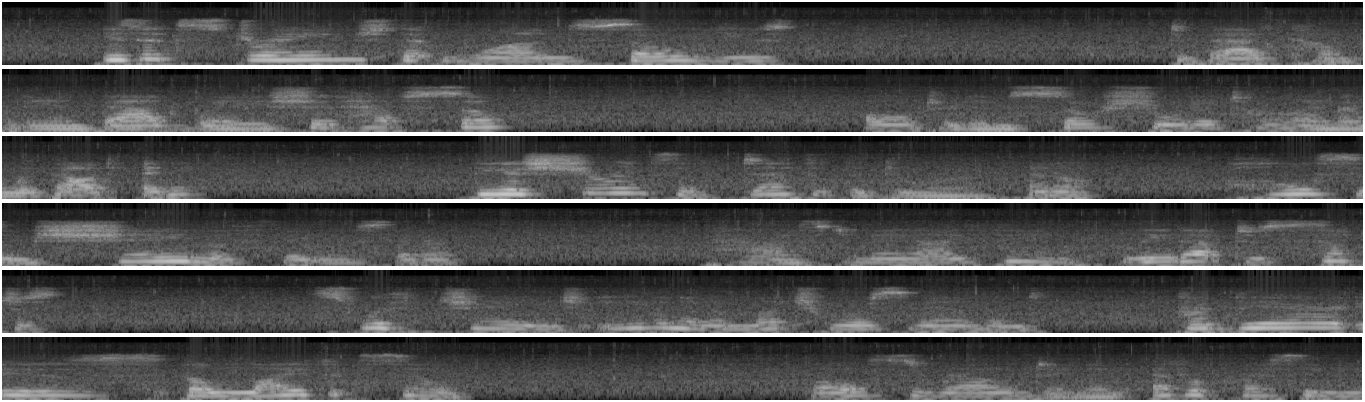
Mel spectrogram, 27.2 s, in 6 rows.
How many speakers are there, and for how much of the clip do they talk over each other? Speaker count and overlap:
one, no overlap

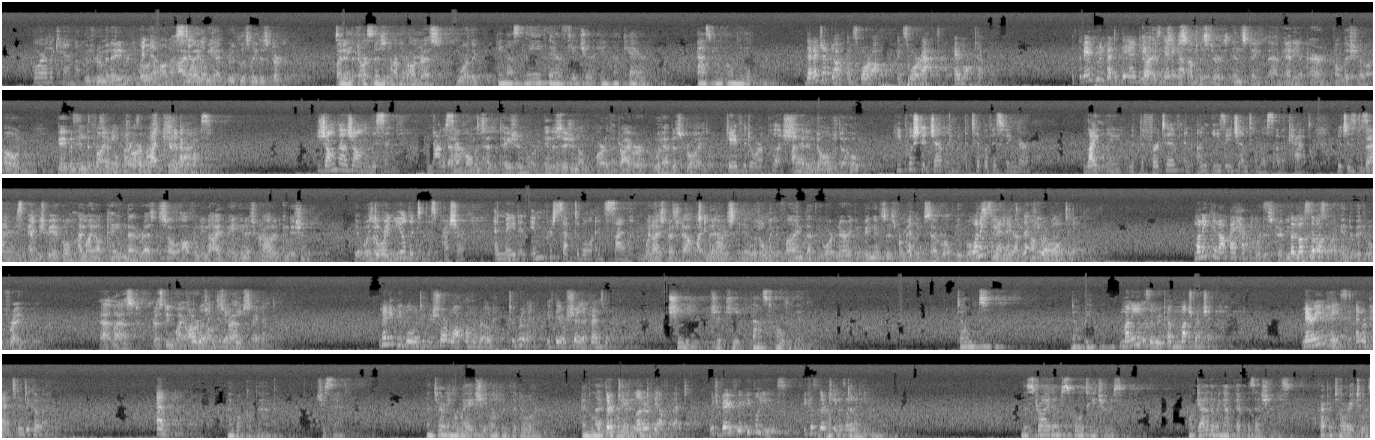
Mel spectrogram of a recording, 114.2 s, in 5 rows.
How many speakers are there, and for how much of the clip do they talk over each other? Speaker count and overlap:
four, about 22%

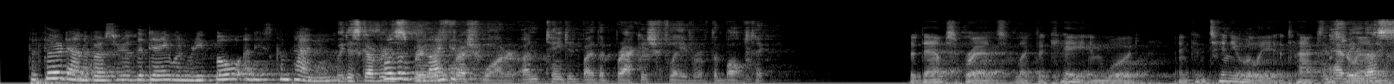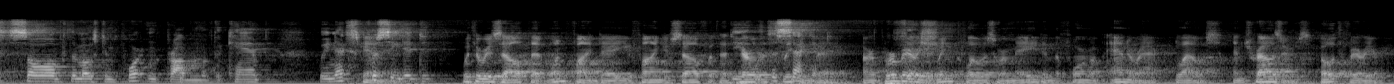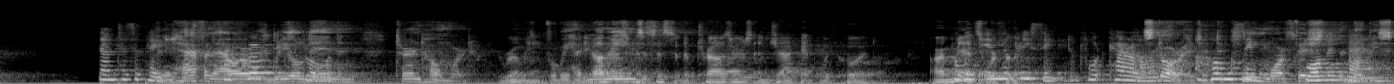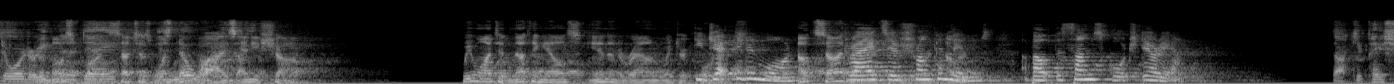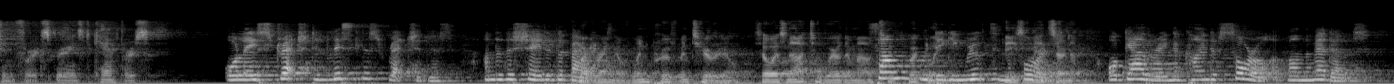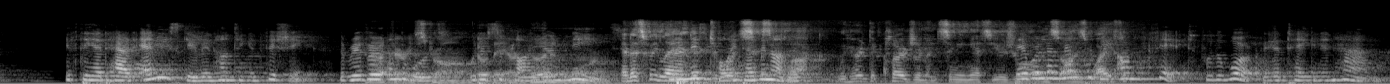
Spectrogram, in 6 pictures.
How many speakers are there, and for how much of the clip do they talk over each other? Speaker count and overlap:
three, about 31%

